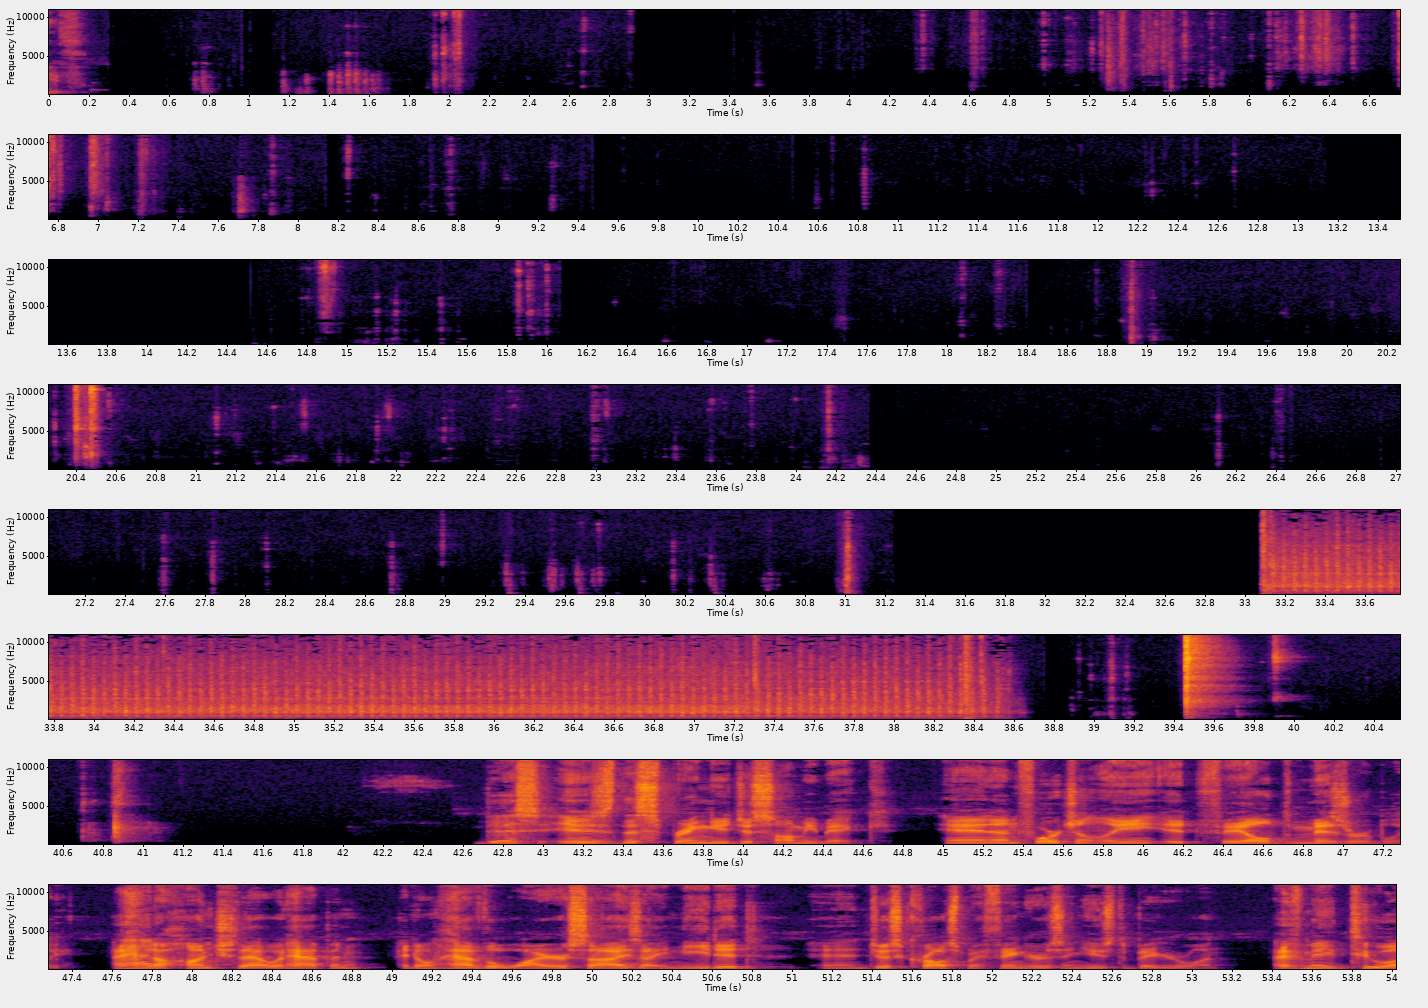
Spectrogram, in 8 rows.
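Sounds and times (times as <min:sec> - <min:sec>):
metal lathe running: 0:33.1 - 0:38.6.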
